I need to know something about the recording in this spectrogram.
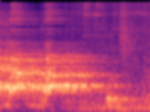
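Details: A dog at a veterinary clinic in Mapandan, during an artificial insemination breeding service where both dam and sire are still virgin, gives a high, sustained whining yelp that holds a steady tone, then fades after about one second.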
